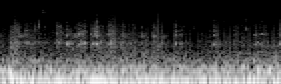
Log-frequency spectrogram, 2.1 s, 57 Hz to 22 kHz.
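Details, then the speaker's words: Peugeot 206 three-cylinder at idle, misfiring again after a drive: rough, lumpy, unbalanced beat with vibration from one dead cylinder. An inoperative fuel injector is suspected, not confirmed. "vibração do motor na lenta motorista desbalanceado que tem uma falta de um cilindro"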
